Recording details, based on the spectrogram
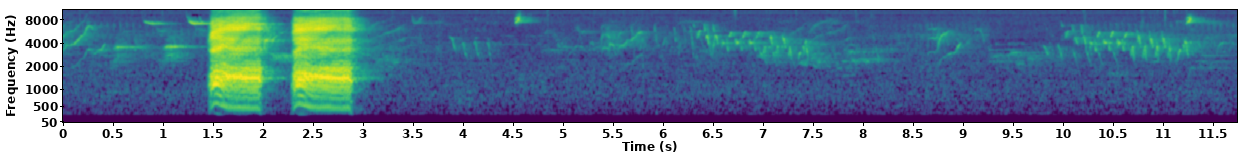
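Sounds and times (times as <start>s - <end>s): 
American crow uttering raspy caws: 1.5s - 3.1s.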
